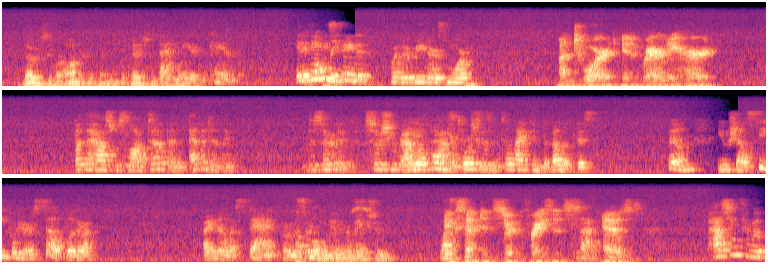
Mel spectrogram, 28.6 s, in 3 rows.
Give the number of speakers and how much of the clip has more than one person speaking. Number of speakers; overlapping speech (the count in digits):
5, about 15%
